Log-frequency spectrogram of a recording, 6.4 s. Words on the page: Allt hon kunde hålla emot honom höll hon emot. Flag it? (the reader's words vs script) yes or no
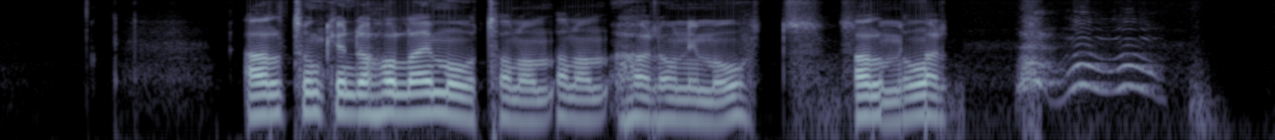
yes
